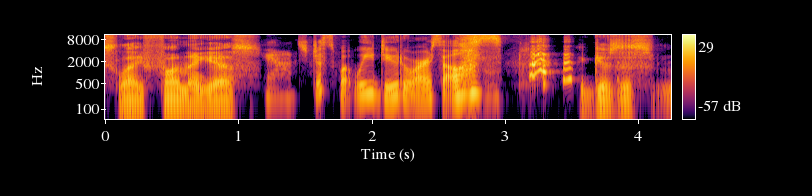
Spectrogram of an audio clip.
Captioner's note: laughs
